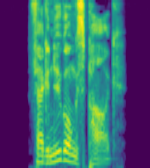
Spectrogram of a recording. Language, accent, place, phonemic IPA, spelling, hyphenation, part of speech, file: German, Germany, Berlin, /fɛɐ̯ˈɡnyːɡʊŋsˌpaʁk/, Vergnügungspark, Ver‧gnü‧gungs‧park, noun, De-Vergnügungspark.ogg
- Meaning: amusement park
